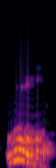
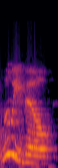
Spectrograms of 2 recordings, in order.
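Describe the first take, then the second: First: It uses the local pronunciation of the name. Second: It uses the outsider pronunciation of the name. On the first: The speaker is a native of the state. "people from Louisville pronounce it Louisville" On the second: The speaker is not from the state. "they are not from Kentucky"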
